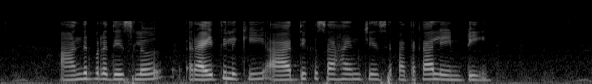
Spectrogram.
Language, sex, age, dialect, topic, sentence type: Telugu, female, 25-30, Utterandhra, agriculture, question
